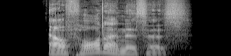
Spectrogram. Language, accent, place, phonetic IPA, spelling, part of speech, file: German, Germany, Berlin, [ɛɐ̯ˈfɔʁdɐnɪsəs], Erfordernisses, noun, De-Erfordernisses.ogg
- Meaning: genitive of Erfordernis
